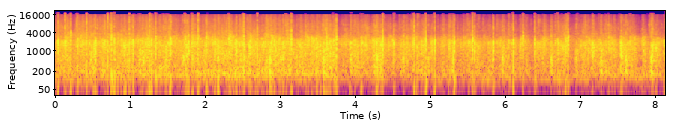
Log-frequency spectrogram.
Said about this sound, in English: Hey, thank you. Round of applause.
